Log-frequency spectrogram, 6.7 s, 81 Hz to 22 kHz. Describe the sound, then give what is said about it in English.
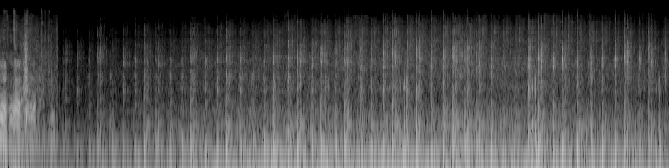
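A vintage tractor engine at the Fall Tired Iron Weekend, owned by Rod Hady of Springdale, revved from the driver's seat about 10 feet off the ground: a loud, steady low rumble with rapid mechanical chugging and clatter running throughout. “He revved the motor from his seat, which was about 10 feet off the ground.”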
